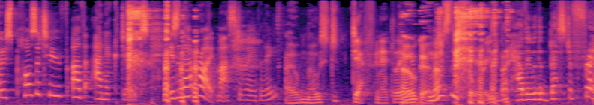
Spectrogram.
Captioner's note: chuckling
